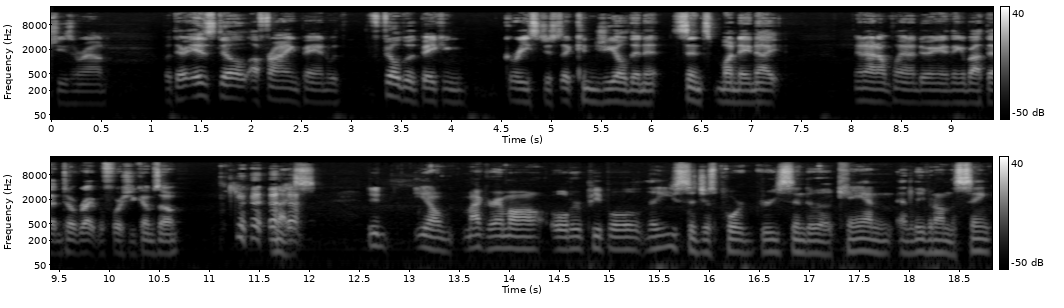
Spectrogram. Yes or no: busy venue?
no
